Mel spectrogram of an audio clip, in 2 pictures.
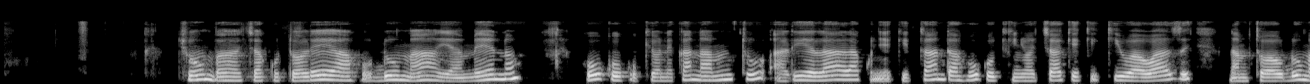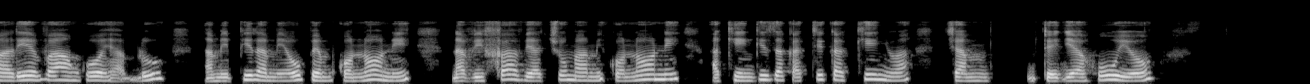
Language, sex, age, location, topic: Swahili, female, 36-49, Dar es Salaam, health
